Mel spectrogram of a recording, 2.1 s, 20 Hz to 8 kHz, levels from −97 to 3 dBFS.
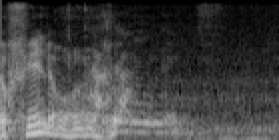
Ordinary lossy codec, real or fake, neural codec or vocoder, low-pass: AAC, 48 kbps; fake; codec, 16 kHz, 16 kbps, FunCodec, trained on LibriTTS, 50 frames a second; 7.2 kHz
